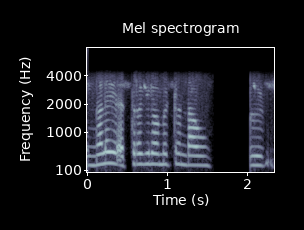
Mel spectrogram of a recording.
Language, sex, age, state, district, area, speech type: Malayalam, female, 18-30, Kerala, Kannur, rural, conversation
